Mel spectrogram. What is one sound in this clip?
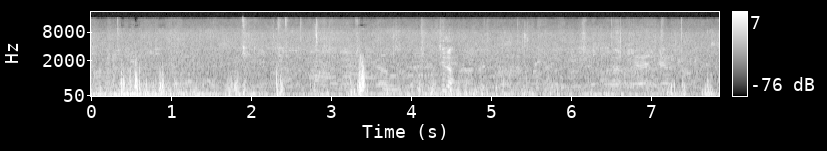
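A second man speaks into a microphone, heard through a loudspeaker.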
